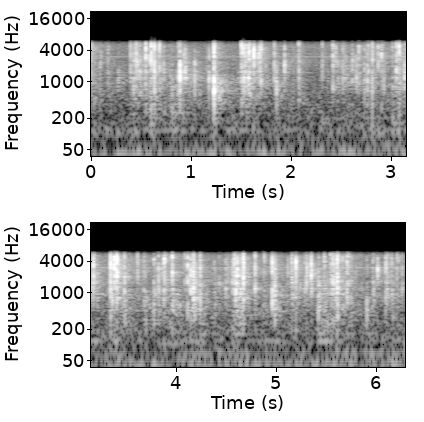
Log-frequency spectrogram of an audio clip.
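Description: An elongated clear plastic packet filled with white granules is pressed and rubbed by fingertips and nails. Dense, bright crinkling and crackling runs throughout, with many short, sharp bursts and gritty granular rustle.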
